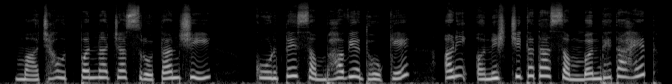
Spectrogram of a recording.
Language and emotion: Marathi, fearful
